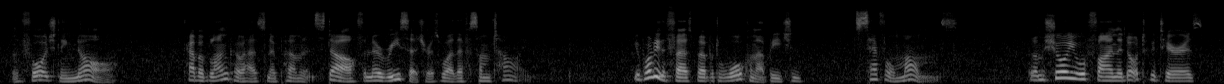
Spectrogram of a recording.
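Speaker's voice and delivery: usual speaking voice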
